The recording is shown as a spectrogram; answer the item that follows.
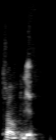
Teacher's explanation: Tramplin sözündə tramplin tələffüz zamanı bura bir dənə i saiti əlavə olunur.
